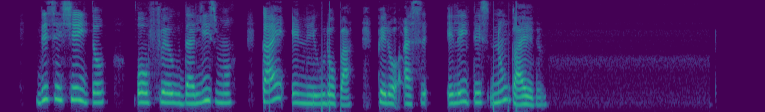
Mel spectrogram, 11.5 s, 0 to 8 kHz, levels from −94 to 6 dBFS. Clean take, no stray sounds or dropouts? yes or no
yes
